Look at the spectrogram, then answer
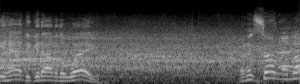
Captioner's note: audience cheering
